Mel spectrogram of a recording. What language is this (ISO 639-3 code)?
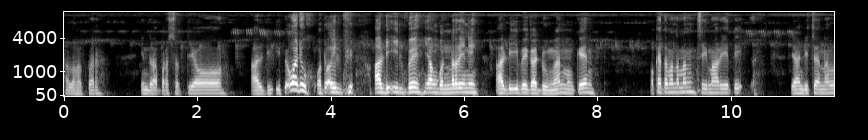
ind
